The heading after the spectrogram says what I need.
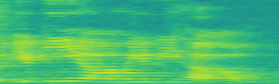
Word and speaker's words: Yu-Gi-Oh!: Well, it's spelled like Yu-Gi-Oh, but there's an H, and I don't know Yeah, I know. The H is in the wrong place, so it's Yu-Gi-Oh!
